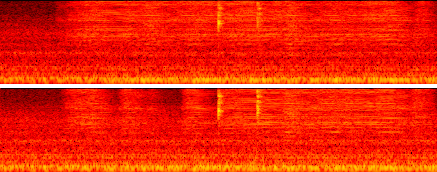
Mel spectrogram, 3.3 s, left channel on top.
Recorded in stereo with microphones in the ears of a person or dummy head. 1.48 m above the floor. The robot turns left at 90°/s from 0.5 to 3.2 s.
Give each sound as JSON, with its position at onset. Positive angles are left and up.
{"t": 1.6, "sound": "cutlery clinking", "side_deg": 5, "distance_m": 0.5}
